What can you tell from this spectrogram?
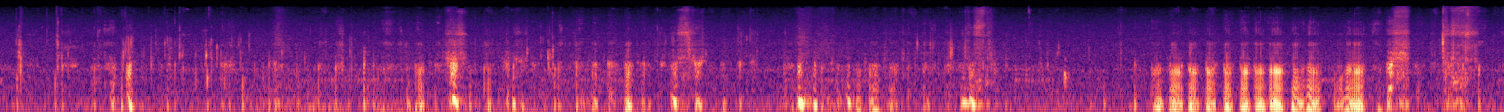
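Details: A pug makes scattered short snuffles and huffs, then near the end breaks into a fast run of rhythmic snorting pulses, several per second, before easing off.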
